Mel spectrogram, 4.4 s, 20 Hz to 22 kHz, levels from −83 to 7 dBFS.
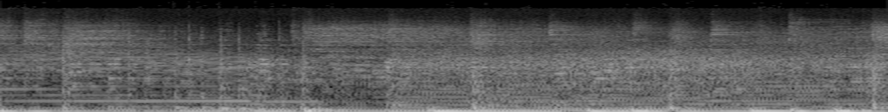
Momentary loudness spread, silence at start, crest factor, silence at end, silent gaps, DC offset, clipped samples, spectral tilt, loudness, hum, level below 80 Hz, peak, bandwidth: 5 LU; 0 s; 12 dB; 0 s; none; under 0.1%; under 0.1%; -3.5 dB/octave; -23 LUFS; none; -22 dBFS; -8 dBFS; 15.5 kHz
